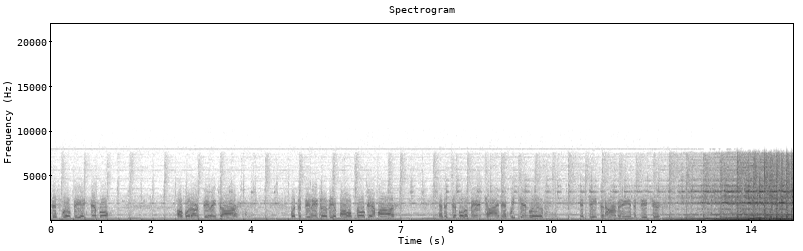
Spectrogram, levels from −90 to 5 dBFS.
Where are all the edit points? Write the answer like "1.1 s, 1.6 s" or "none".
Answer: none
